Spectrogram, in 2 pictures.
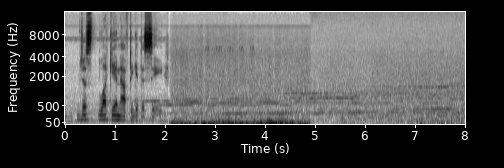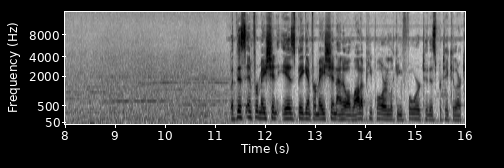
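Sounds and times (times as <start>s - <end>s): steady hiss: 0.0s - 15.9s
soft background music: 1.3s - 12.1s
low rumble: 2.1s - 5.0s.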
